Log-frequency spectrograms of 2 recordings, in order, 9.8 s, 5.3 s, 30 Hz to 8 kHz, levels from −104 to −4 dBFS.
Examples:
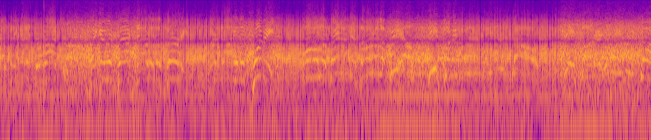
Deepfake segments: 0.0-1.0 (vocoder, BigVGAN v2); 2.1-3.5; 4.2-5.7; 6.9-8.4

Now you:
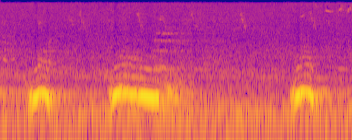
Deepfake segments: 0.8-3.5 (vocoder, Vocos)

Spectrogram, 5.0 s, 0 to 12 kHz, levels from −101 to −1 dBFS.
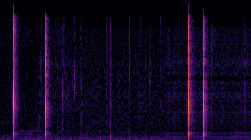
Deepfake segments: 3.3-5.0 (autoencoder, DAC-VAE)

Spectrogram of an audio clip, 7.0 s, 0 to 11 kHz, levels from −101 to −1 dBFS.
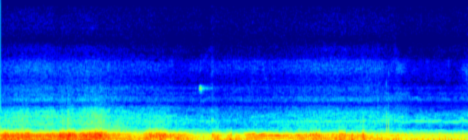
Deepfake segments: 2.5-3.2 (codec, DAC); 5.8-7.0

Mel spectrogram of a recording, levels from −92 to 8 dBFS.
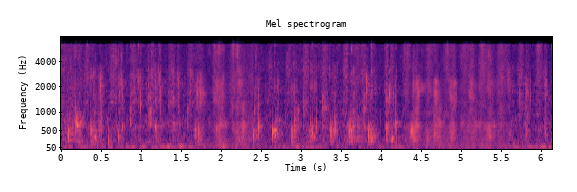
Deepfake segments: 1.7-2.4 (vocoder, Vocos); 4.3-5.6

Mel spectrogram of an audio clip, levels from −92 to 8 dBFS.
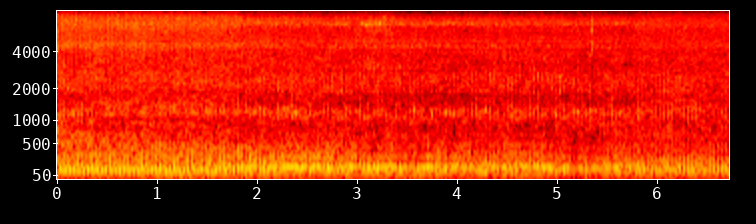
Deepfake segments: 1.8-5.8 (vocoder, HiFi-GAN)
